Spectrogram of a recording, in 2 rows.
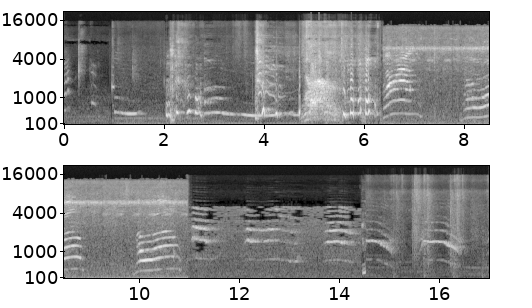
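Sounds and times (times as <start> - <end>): cat meowing: 6.4 - 7.2, 9.9 - 16.6.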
